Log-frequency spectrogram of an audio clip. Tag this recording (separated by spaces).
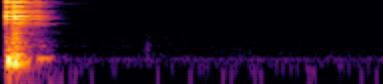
Knife Spoon Fork Cutlery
